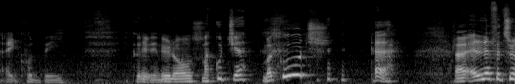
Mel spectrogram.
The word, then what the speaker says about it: Makuch: I'd have said Makuch as in much, but then again, it could be. Who knows? Makuch.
